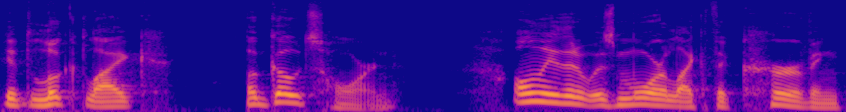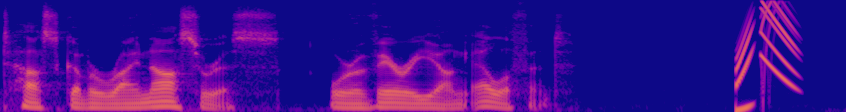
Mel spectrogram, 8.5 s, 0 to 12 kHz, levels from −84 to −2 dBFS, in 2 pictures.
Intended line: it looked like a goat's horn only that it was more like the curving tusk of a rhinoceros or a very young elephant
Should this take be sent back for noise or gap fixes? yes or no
yes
